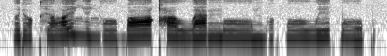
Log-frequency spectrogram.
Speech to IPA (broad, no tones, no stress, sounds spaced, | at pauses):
ə ɾʲ ɔ kʰ e lˠ e ʎ e ʎ oː ɓ ɒː qʰ oː w a ŋ͡m oː m b ɔ k͡p oː w e k͡p oː p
